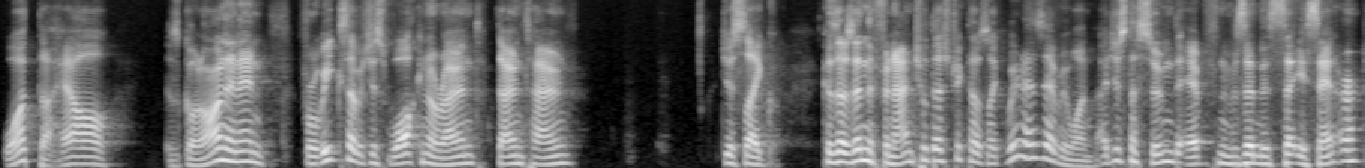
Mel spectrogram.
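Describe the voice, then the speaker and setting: A man's voice: on the high side, animated, fairly quick, fairly bright tone. A man in his thirties with a Glaswegian Scottish accent tells a rambling, self-mocking story. He slips into his past self's voice for the punchlines. He speaks close into a studio mic in a small room. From Scotland. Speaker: guest comedian. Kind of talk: casual storytelling interview. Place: small room at home, video call. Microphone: studio mic on boom arm.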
